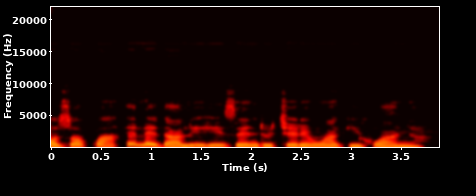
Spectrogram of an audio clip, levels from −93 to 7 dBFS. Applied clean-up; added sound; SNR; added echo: none; none; none; none.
